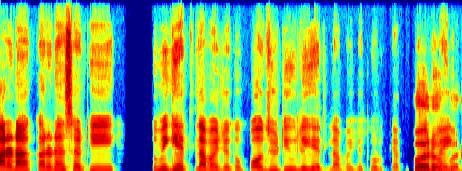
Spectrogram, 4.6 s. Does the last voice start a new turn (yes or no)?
yes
